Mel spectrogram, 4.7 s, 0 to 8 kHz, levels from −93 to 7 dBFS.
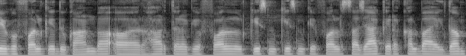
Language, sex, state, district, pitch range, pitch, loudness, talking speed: Hindi, male, Bihar, Gopalganj, 125-135 Hz, 130 Hz, -20 LUFS, 205 wpm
